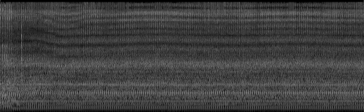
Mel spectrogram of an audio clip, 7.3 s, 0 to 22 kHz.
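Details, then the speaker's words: 1.8 Harrier 41 auto drive electric start lawnmower after pull cord and recoil spring repair, settling into a steady even run with a slight hunt in speed, no knocking or rattling; normal running. "Nice. So there you go. 1.8 Harrier 41 auto drive electric start, now all up and running."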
